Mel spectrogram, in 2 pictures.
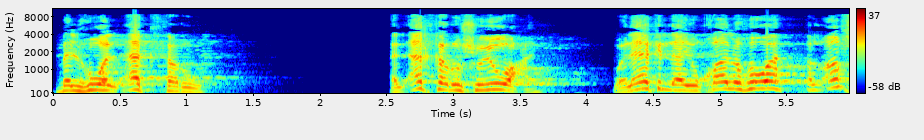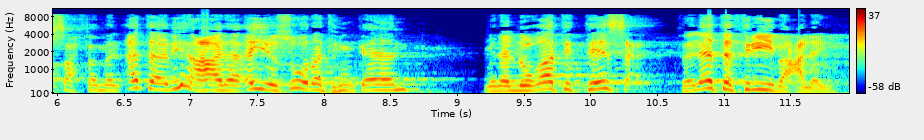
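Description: A man's voice: high voice, lively intonation, a little fast, sharp tone, big-room sound. A man giving a methodical classroom lesson on a religious text, spelling out word variants one by one. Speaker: religious teacher.

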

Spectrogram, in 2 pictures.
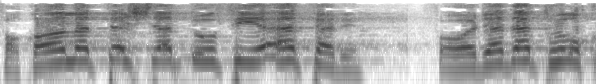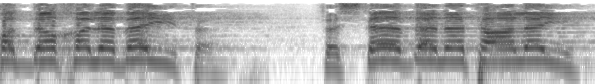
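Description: A man preaching a sermon in an emphatic, rhythmic style that rises into sung and shouted passages. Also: very high-pitched, moderate pace, gravelly. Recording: long hall reverb, dull lo-fi sound.

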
